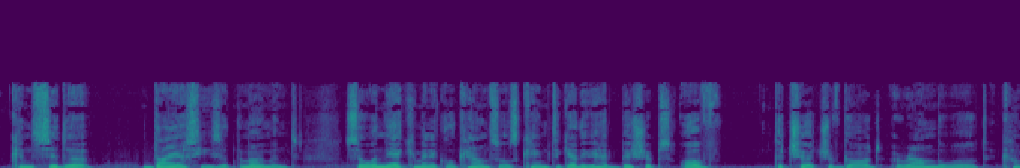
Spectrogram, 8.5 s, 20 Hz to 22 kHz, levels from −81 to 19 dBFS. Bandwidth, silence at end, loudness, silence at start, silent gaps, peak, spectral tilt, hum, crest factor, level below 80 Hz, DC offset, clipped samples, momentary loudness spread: 11.5 kHz; 0 s; -29 LUFS; 0.1 s; none; -12 dBFS; -5.5 dB/octave; none; 16 dB; -54 dBFS; under 0.1%; under 0.1%; 10 LU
